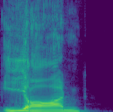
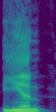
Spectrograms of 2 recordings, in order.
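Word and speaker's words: Ion: It's Ian Hazakostas. – Ian? – Yeah. – That's how you say it. How would you say it otherwise? – People say Eon. – Eon? – Eon. Like, I've heard everything.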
